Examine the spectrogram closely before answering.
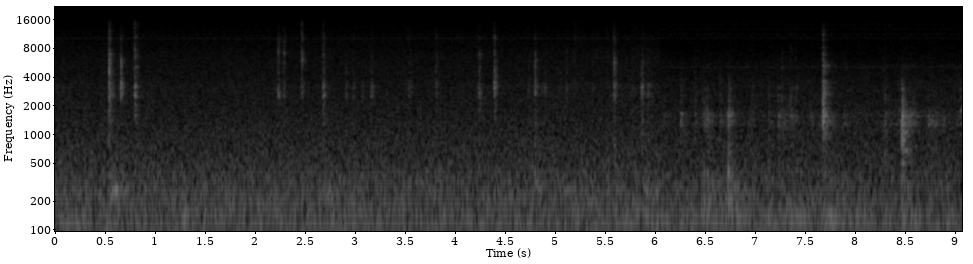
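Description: Near silence with faint, scattered plastic clicks and small knocks as a BMW E46's airbox housing is unclipped and lifted out of the engine bay.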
